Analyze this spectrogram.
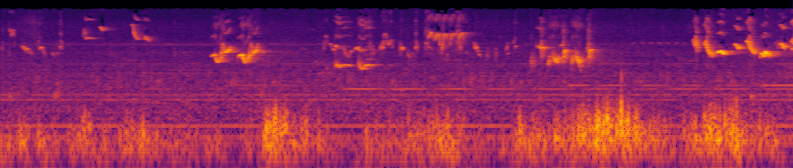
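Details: Wild Brown Thrasher singing continuous, varied song: clusters of scratchy and squeaky high notes in irregular bursts, over a low hum with occasional rumbling background noise.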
